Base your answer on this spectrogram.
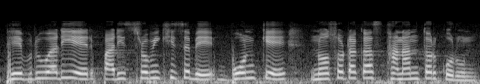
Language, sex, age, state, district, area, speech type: Bengali, female, 45-60, West Bengal, Jhargram, rural, read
